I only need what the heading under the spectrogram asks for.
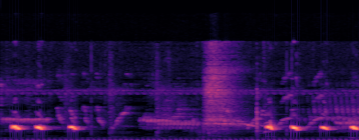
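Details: White-rumped shama from Borneo, agitated, natural forest recording: clear short whistled notes repeated about three times per second in two bursts, separated by a soft buzzy note and a hissing sound, with a steady low hum underneath.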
